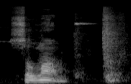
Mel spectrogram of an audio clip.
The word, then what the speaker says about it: shalom: but he was saying even if it's spelled like that it's still pronounced shalom i'm gonna have to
